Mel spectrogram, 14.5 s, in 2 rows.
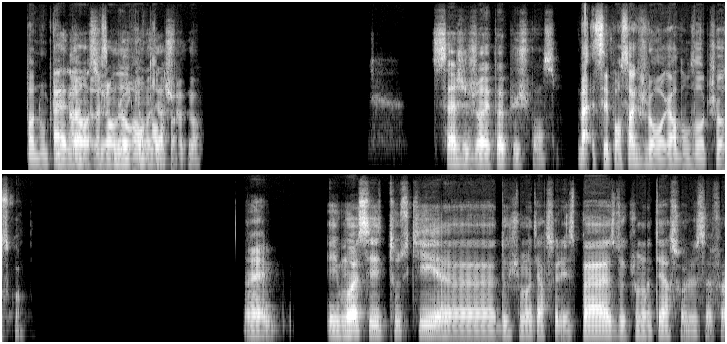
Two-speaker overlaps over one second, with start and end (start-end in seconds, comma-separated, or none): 0.5-1.8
